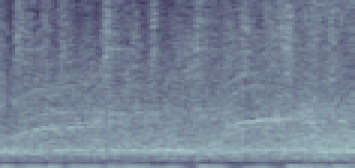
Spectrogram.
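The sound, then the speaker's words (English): A small group claps and cheers steadily for a couple of seconds to welcome a guest, sustained whoops and hollers riding over dense, continuous clapping at a loud, even level. “that is just a small group of people I keep chained up under my desk just to applaud you.”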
